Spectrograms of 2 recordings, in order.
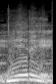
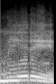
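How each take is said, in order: Both takes have the same delivery.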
